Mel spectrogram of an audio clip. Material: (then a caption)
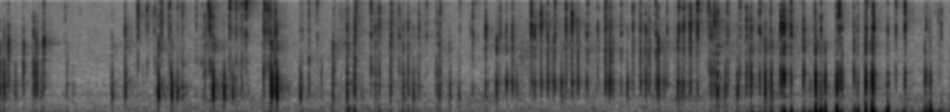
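Plastic film. A round makeup compact wrapped in clear plastic film is held in the hands while long nails scratch and crinkle the film. The result is a dense, irregular stream of quiet, bright crinkles and sharp ticking scratches that stop instantly, with no ringing.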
